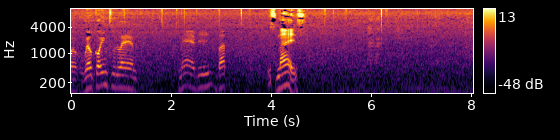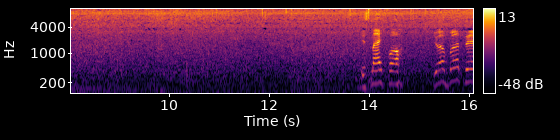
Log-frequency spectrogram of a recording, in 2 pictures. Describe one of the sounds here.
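Sparklers fizz and crackle.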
